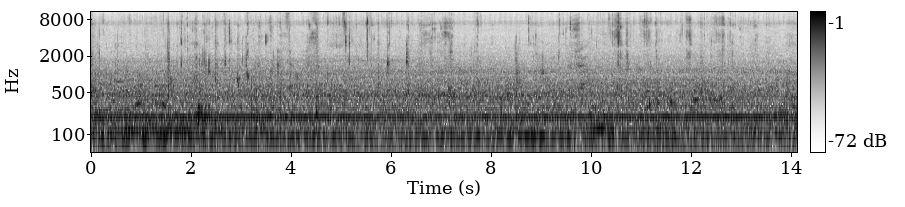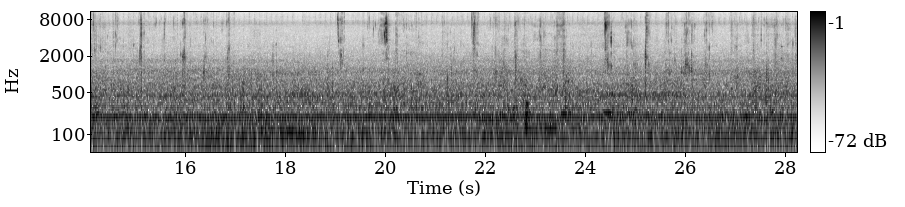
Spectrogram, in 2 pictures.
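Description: A person chewing and biting fried food eaten by hand, with scattered short, sharp crunches and mouth clicks over a steady low hum.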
